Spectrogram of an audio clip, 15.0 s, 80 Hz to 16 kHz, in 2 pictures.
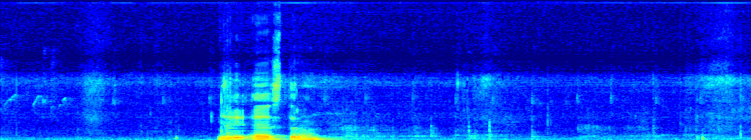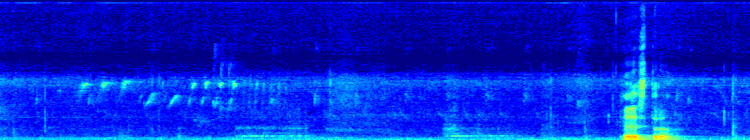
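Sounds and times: high bird chirps: 0:05.0 - 0:13.4.

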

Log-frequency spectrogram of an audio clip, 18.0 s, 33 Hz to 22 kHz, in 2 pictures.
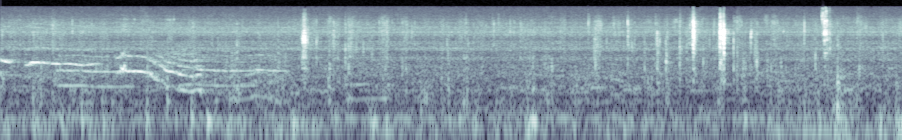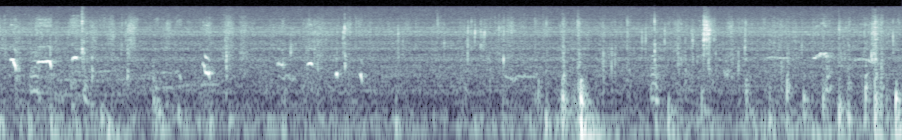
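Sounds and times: puppies squeaking and whimpering: 0:00.0 - 0:04.7, 0:05.9 - 0:13.0, 0:13.8 - 0:18.0.

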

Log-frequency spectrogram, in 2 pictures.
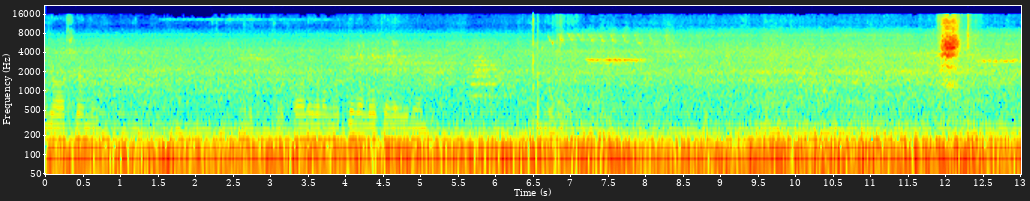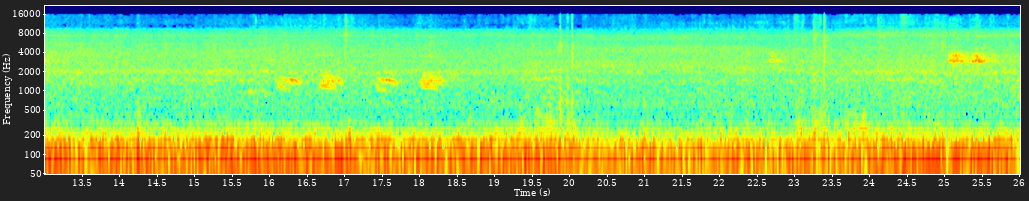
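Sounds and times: low outdoor rumble: 0:00.0 - 0:26.0
short bird calls: 0:11.8 - 0:12.9.

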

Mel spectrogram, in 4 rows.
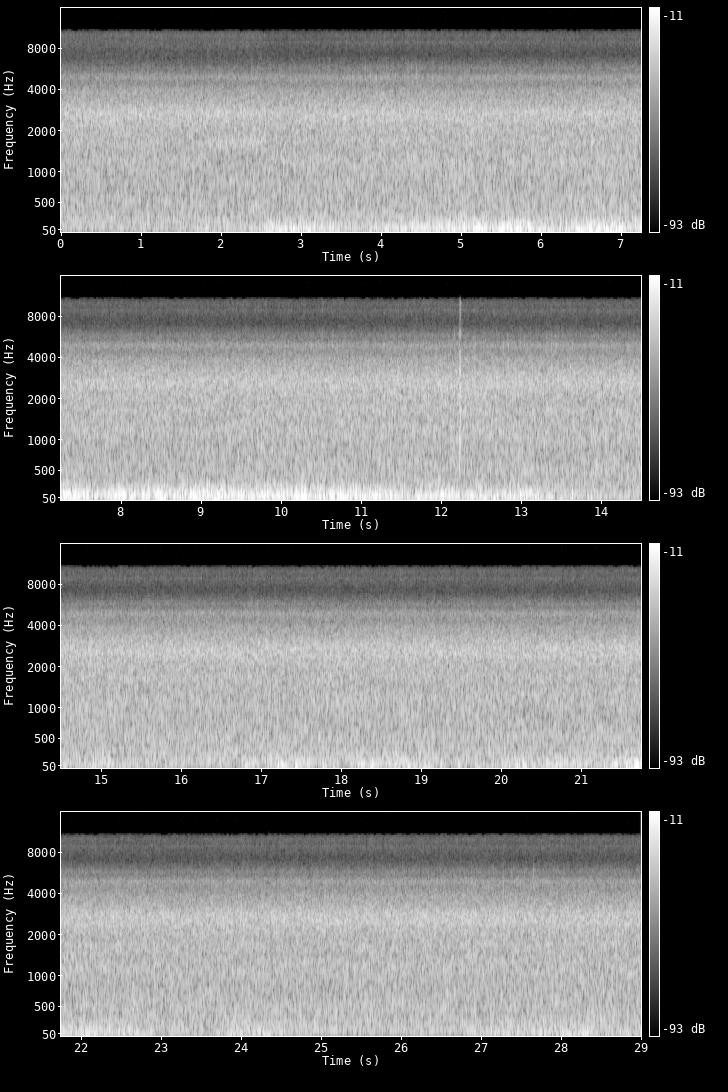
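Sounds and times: stream rushing over rocks: 0:00.0 - 0:29.0
wind rumble on microphone: 0:01.8 - 0:15.6, 0:16.3 - 0:24.6.

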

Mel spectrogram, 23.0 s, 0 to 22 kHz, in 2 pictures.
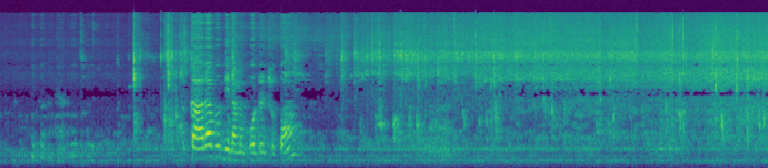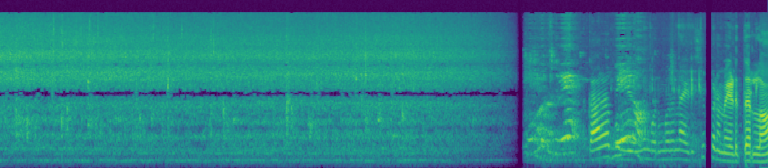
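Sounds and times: batter sizzling in hot oil: 0:04.8 - 0:19.3.

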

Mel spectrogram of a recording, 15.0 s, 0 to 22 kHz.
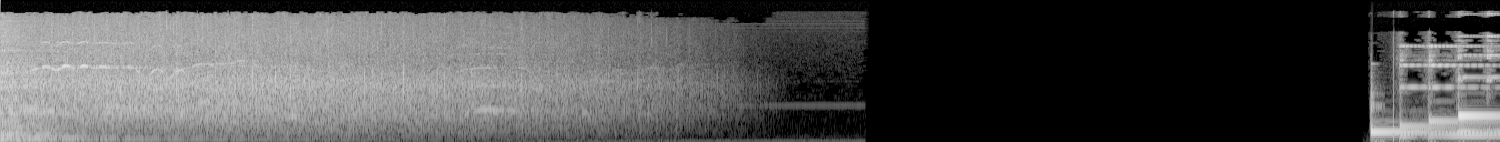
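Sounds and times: crowd of children applauding: 0:00.0 - 0:07.6.

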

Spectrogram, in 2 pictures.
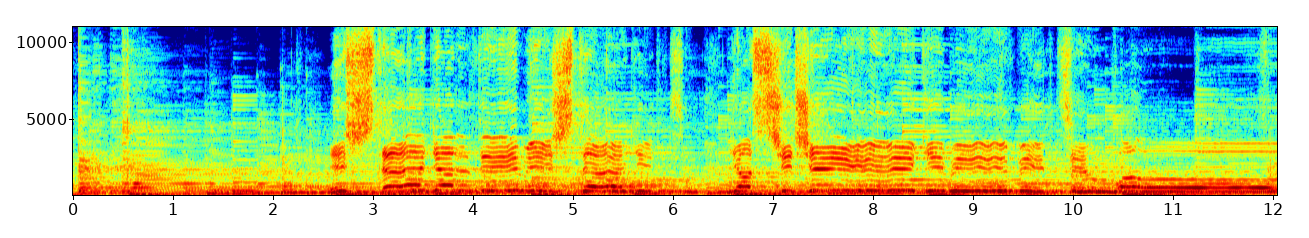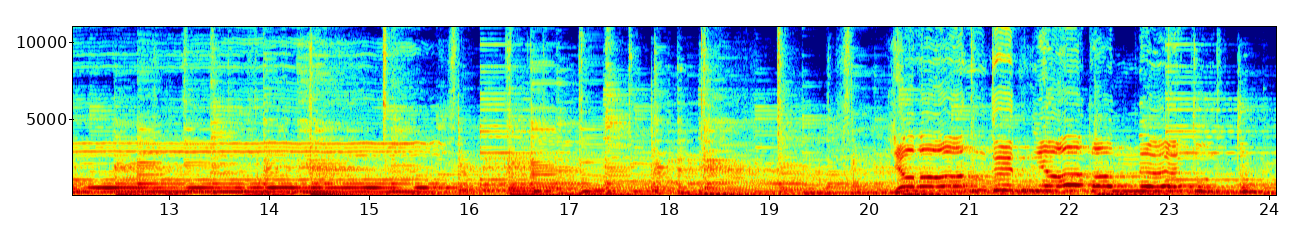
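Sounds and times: long-necked lute playing: 0:00.0 - 0:24.0
low bass notes: 0:00.0 - 0:24.0
man singing ornamented melody: 0:02.5 - 0:16.7, 0:20.2 - 0:24.0.

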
